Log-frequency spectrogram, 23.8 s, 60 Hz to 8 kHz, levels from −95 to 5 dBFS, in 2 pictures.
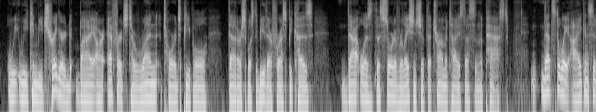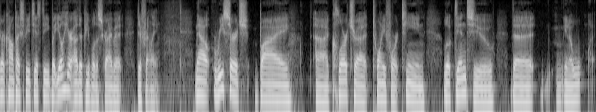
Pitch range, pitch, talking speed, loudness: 95-115 Hz, 100 Hz, 150 wpm, -18 LUFS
